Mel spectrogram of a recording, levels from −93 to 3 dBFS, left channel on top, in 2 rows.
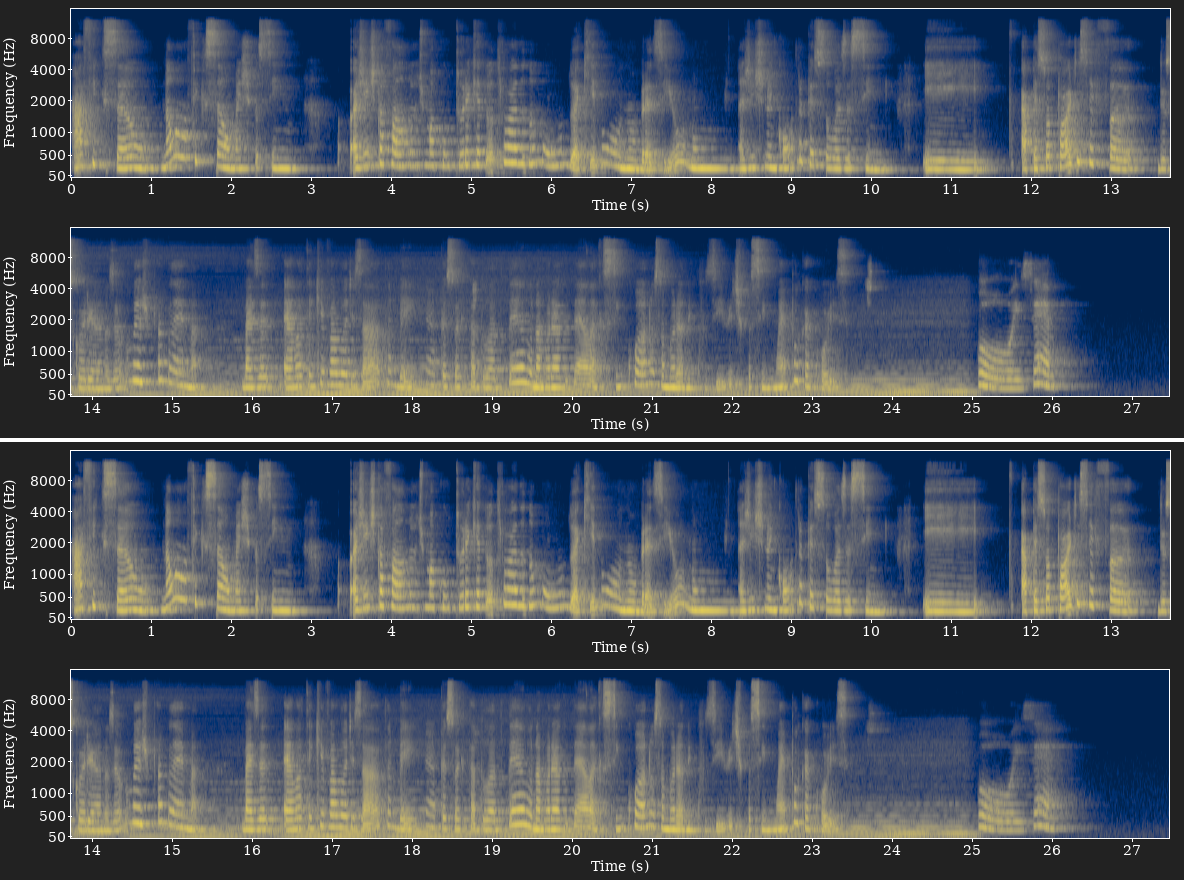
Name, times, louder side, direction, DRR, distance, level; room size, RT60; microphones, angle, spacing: voice 1, 0.0-2.8 3.5-10.2 10.6-11.4 11.9-13.3 13.6-15.3 15.9-23.4, right 1 dB, 25° right, 9 dB, 0.5 m, -19 dB
sound 1, 13.7-24.9, equal, 5° right, 2.2 m, -28 dB
voice 2, 25.1-26.0, left 3 dB, 80° left, 10 dB, 0.6 m, -21 dB
10.0 x 3.7 x 5.6 m, 0.79 s
head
